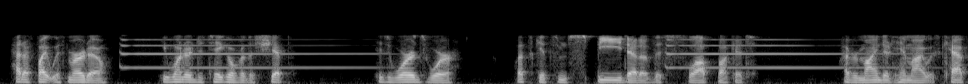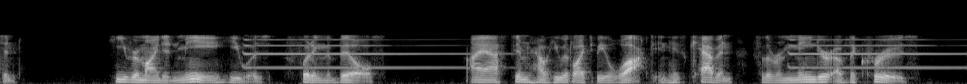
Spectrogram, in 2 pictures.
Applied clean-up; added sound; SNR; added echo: none; Trumpet; 13 dB; none.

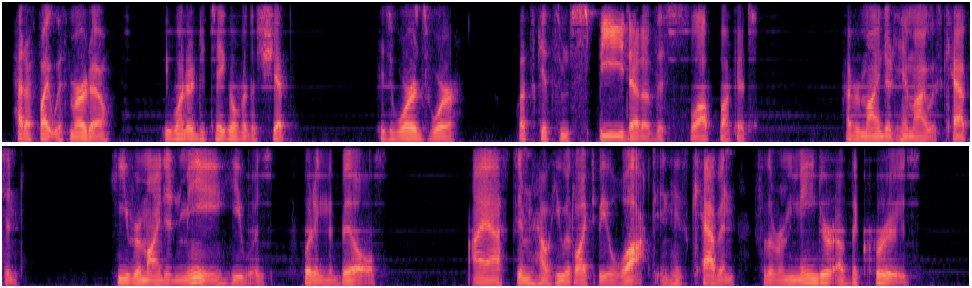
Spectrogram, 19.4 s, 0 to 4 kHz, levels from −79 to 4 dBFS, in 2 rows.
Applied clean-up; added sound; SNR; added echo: neural separator model SepFormer DNS4.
